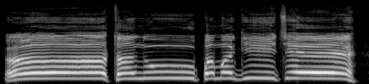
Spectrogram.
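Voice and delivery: very high, loud, slow cries for help; panicked scream. Acted. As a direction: scream for help while drowning. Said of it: "кричал рыцарь, барахтаясь".

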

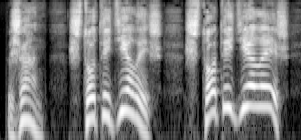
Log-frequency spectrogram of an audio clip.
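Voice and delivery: high, drawn-out alarmed cry. A narrator's reading. Chon sees Jean taking the horses, crying out. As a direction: wail it high, slowing on each word. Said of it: "кричала Шон".

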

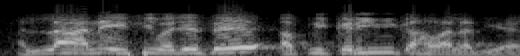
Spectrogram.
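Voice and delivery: normal talking voice

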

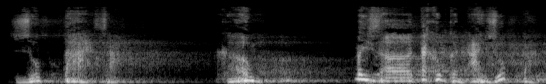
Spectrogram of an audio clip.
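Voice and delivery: eerie menacing ghost voice that builds into a sudden rush; a vengeful spirit promising torment; ma quỷ đe dọa rợn người; threatening ghost. A narrator's reading. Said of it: "nói với cái giọng hăm dọa".

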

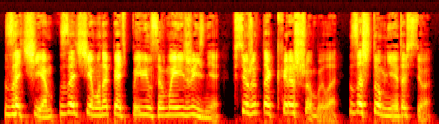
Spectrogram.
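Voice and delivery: high, tearful lament; anguished high-pitched wail; sobbing despair. A narrator's reading. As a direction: plead why through tears. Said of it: "разрыдалась".

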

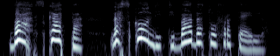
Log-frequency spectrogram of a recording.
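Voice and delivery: loud, high-pitched urgent commands; ordine urgente. A narrator's reading. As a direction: drive the child away, starting high and forceful. Madre ordina di scappare. (comandi concitati, a voce alta)

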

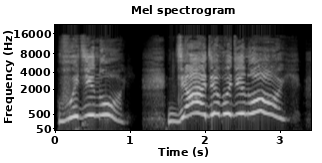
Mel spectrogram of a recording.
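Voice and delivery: high, loud calling out. Acted. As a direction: call across the river. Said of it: "стали звать русалки".

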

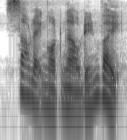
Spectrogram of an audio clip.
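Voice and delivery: ordinary delivery, nothing marked

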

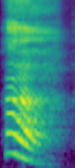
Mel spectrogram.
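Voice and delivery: a loud, long sigh of relief; the squire's loud sigh of relief at good news; relieved sigh. A narrator's reading. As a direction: let out all the tension in one breath. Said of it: "avec un long soupir de bien-être".

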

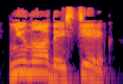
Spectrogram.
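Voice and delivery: loud, mildly mock-horrified plea; playfully exaggerated alarm; mock horror. A narrator's reading. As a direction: feign dread at the threat. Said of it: "в притворном ужасе скривился Джейкоб".

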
